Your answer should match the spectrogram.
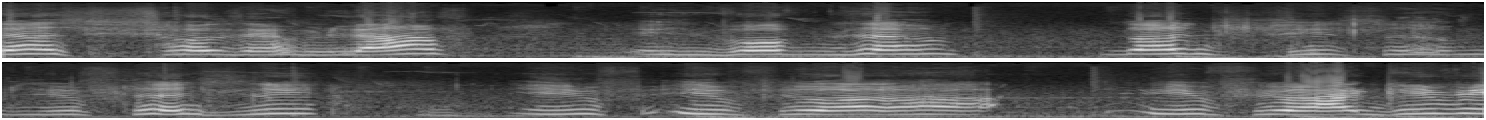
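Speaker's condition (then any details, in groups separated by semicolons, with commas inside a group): Cerebral palsy; from birth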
